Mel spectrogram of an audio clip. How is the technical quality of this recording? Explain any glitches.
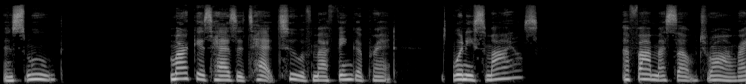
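The speech has one glitch. At 4.44 s, just after "tattoo of my fingerprint", a stream segment was likely skipped when it failed to load, so the audio jumps abruptly ahead with a brief blip.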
